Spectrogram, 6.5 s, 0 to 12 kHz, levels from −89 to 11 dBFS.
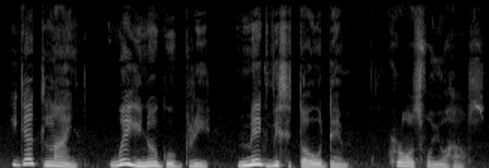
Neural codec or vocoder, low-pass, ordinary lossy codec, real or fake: none; none; none; real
